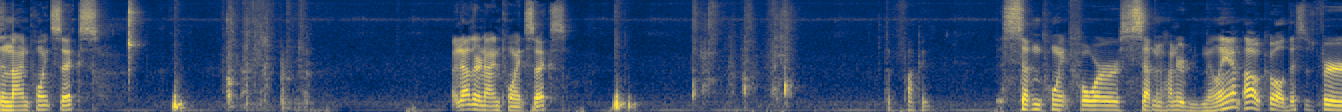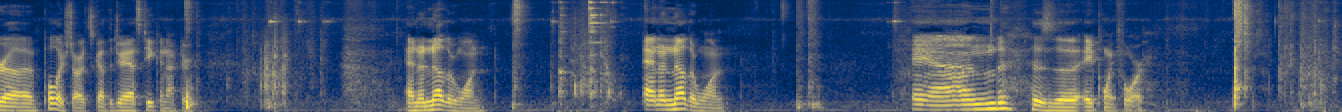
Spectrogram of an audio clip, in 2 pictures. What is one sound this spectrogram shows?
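Hard plastic parts knock and click as hands handle them.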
